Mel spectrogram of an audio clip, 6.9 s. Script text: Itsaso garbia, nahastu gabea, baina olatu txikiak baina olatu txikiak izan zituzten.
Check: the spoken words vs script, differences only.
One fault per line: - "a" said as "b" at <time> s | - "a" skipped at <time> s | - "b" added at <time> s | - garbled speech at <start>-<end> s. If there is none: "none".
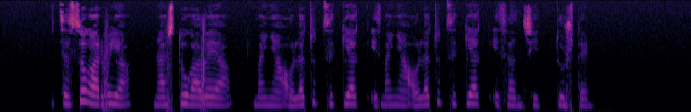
none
